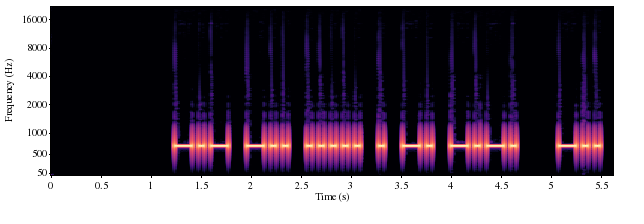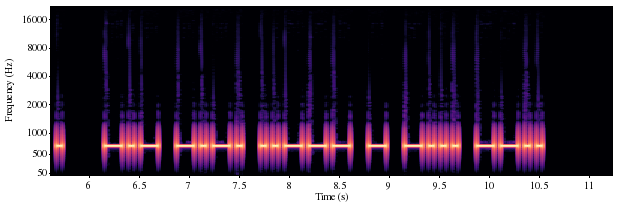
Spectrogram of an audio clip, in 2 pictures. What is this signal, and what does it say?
Morse code, heard as a keyed tone, about 20 wpm, 700 Hz. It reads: KD5ENC DE KC2TBZ
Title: USA Callsign DE Callsign - 6 Characters - 20wpm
